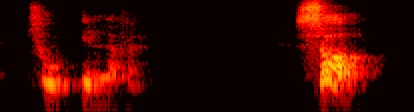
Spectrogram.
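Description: A man's voice speaking in two short phrases with a pause between: preaching, reading scripture aloud.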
